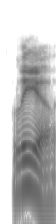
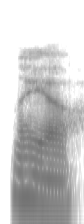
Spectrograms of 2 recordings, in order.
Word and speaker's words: Leo: Uh I know Leo L EO but you know different if you spell it L EO which you I do in different cultures different languages it's pronounced not Leo for example it'll be pronounced Leo and I'm like no I don't like Leo it just sounds like a soft name Leo is a stronger name I can emphasize more of the eo It's because I was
